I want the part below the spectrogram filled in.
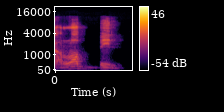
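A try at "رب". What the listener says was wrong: Don't get your lips involved too much.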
